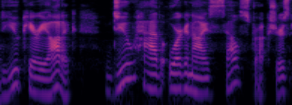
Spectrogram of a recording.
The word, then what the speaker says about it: eukaryotic: structures and a nucleus you meaning true Carrio meaning nucleus so eukaryotic means true nucleus you can remember it because you rhymes with true or new you're going to have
